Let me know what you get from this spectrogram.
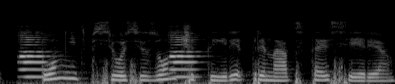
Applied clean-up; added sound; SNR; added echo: none; Wind instrument, woodwind instrument; 0 dB; none.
